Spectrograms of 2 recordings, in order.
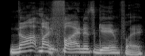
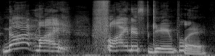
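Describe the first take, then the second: First: Said in the usual way. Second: Slow, high ironic sigh; drawn-out self-mocking. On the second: Real, not acted. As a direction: stretch it out, mocking yourself. Laughing after dying.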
